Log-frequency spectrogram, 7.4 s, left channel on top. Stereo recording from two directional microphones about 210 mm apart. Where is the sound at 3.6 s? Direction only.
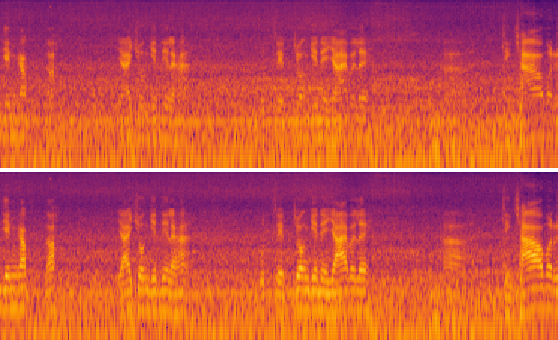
15° right (ahead or behind).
